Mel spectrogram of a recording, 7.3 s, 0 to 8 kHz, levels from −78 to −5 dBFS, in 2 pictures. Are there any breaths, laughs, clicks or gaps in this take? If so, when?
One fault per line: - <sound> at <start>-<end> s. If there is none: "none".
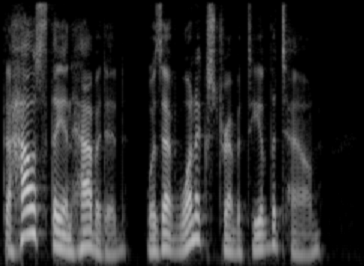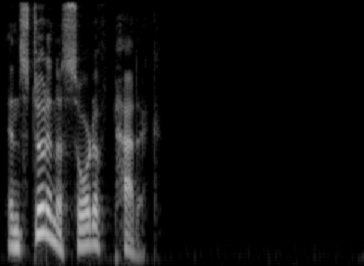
none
